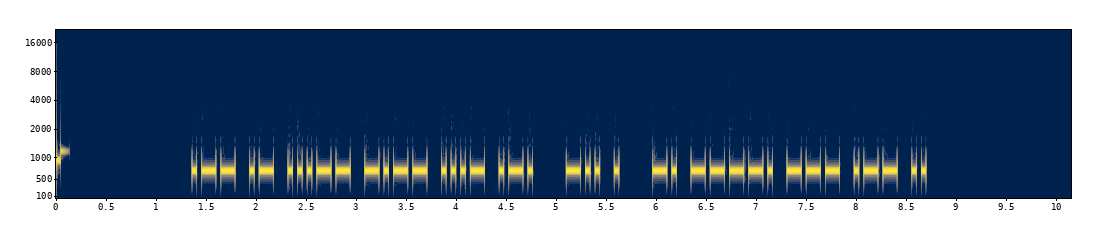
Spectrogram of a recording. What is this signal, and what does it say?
Morse code, heard as a keyed tone, about 25 wpm, 700 Hz. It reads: WA3YVR DE N9OWI
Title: USA Callsign DE Callsign 25wpm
